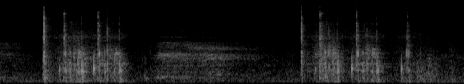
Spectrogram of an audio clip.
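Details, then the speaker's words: Player piano air motor that sat unused in one position for years, sucked evenly through a vacuum hose: bursts of rapid soft clattering that surge and stall, turning unevenly. Loping from fly-back. "so you can see that it's not turning evenly and even though I'm sucking very evenly in fact you can even hear it oh"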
